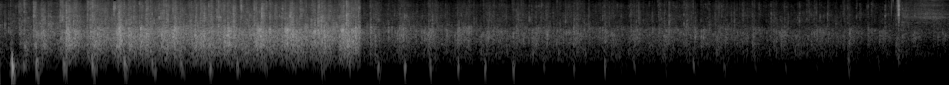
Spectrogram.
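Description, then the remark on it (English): An audience applauds to thank the speakers, a dense burst of many hands clapping that drops in intensity after a few seconds and continues as thinner, steady clapping until the end. “Would you join me in thanking everybody”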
